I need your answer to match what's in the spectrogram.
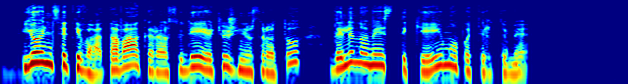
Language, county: Lithuanian, Alytus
